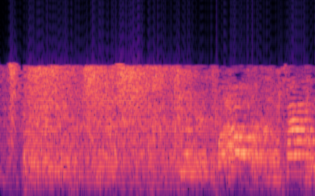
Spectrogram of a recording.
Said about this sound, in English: He dropped his walkie-talkie.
